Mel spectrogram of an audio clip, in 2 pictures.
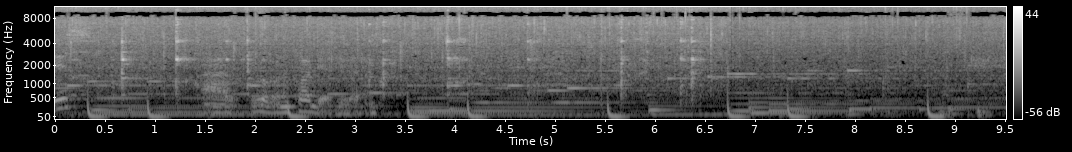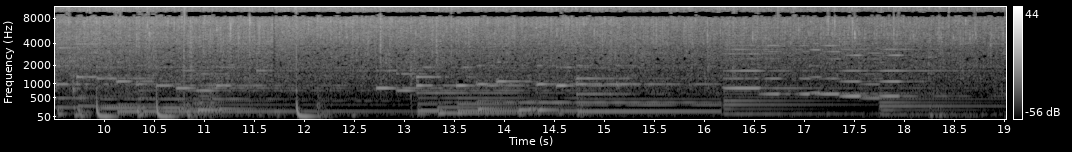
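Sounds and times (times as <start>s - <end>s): background music: 0.0s - 19.0s
vegetables sizzling in oil: 0.0s - 19.0s
spatula scraping pan: 3.0s - 5.0s.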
